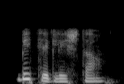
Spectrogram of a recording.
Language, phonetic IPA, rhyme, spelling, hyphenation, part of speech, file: Hungarian, [ˈbit͡siɡliʃtɒ], -tɒ, biciklista, bi‧cik‧lis‧ta, noun, Hu-biciklista.ogg
- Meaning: bicyclist, cyclist, biker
